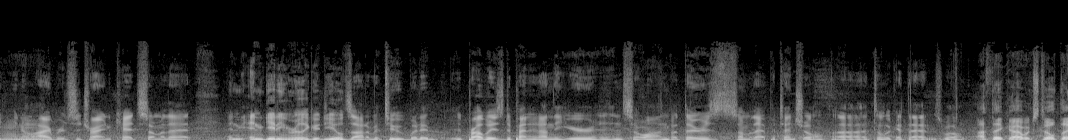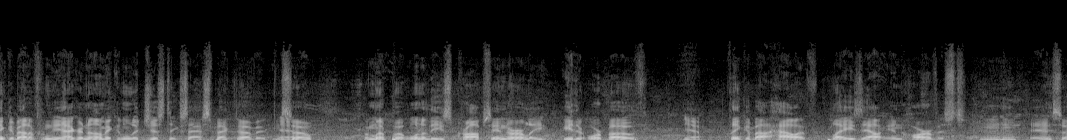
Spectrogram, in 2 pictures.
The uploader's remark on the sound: From Commodity classic in New Orleans, the new Purdue Crop Chat podcast comes from the trade show floor.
